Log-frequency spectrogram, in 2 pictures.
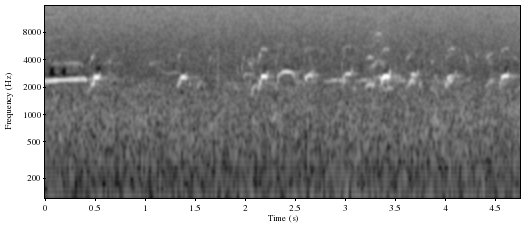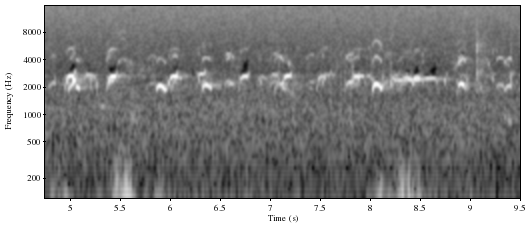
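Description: Common Redshank: a rapid, continuous run of short, high piping notes, several birds overlapping, over steady low wind rumble with a few thumps.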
